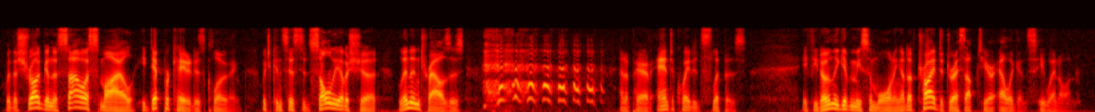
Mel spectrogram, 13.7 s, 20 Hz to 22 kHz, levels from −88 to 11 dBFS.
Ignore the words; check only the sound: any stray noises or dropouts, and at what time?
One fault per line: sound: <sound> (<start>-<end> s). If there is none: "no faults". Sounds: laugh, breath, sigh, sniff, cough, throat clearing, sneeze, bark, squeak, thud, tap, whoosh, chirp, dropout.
sound: laugh (6.0-7.6 s)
